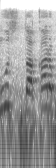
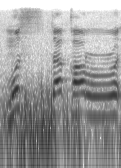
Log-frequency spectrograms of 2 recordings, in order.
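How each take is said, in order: First: The final r is short and single. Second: The final r is doubled and held. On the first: The speaker calls it wrong. "सिर्फ रा साकिन हुआ और ये गलत हो जाएगा" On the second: The speaker calls it right. "मुशद्दद भी होगा और साकिन भी होगा"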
